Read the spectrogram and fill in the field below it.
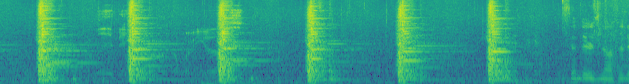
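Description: A hatchet strikes metal in sharp, ringing blows, about once a second.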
